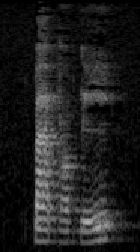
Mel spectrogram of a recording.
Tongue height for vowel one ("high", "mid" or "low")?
low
